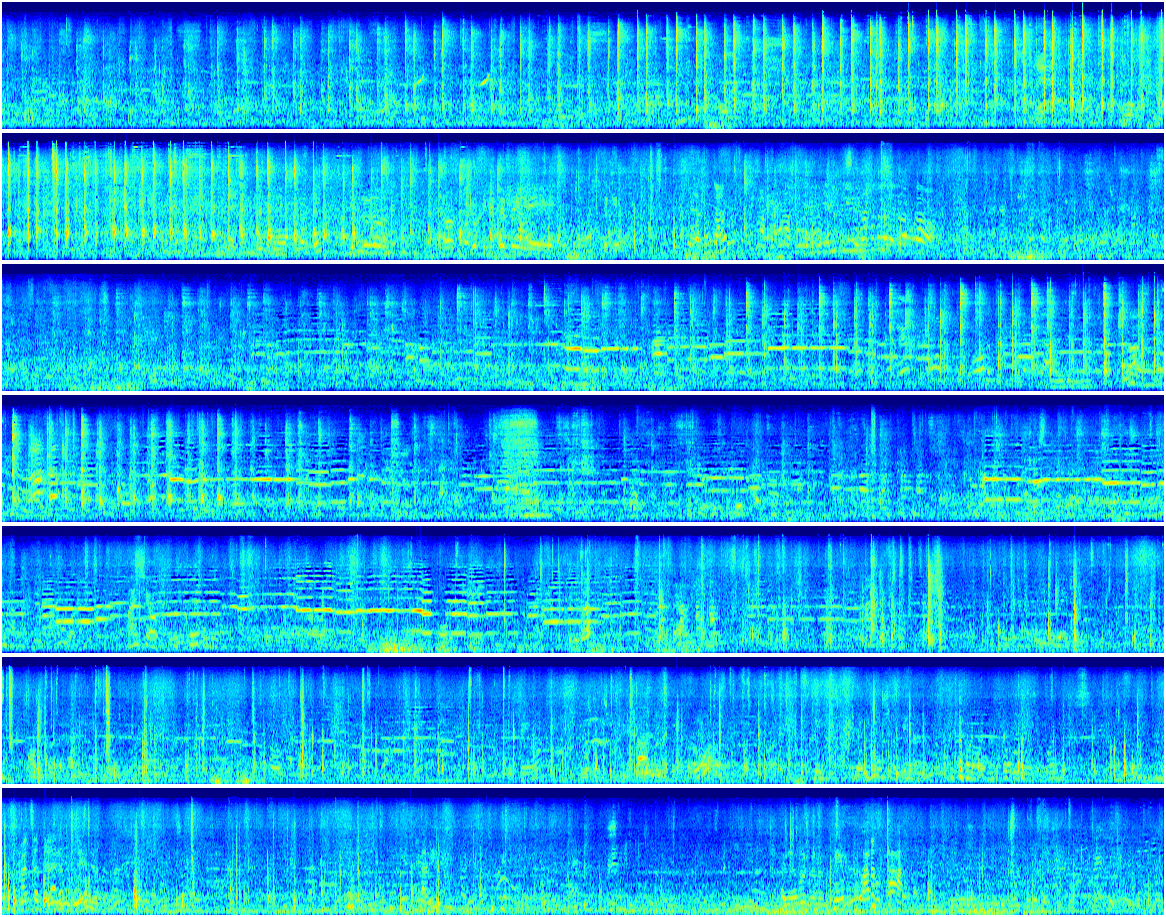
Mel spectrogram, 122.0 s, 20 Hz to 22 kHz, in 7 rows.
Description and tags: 20100402.Brugge.street.03
street ambiance in Brugge (Bruges, Brujas), with horse cart passing close, voices in different languages, and street musician playing a 'funky' violin. Some wind noise. Olympus LS10 internal mics.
